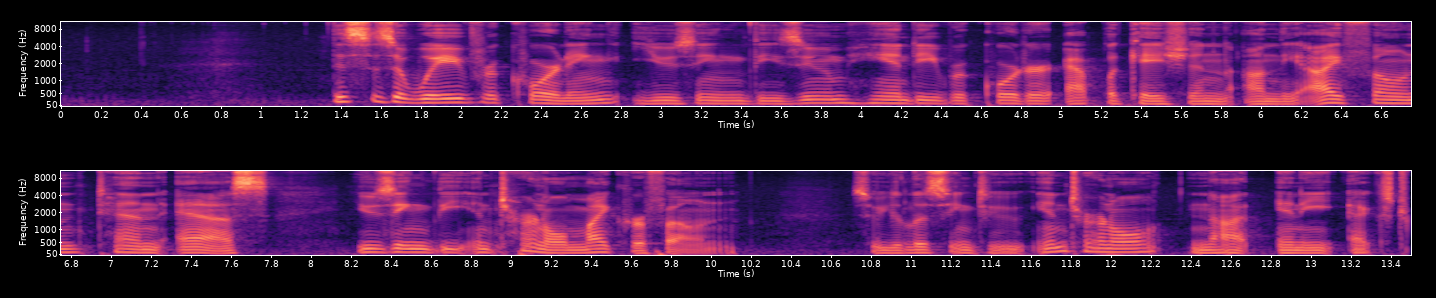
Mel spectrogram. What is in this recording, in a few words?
alone internal mic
